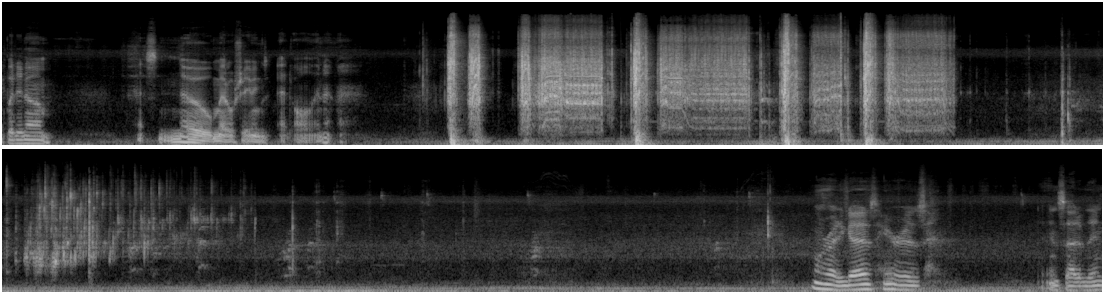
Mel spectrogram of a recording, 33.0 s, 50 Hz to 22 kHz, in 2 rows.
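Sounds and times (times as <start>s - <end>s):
cordless drill backing out screws: 6.6s - 14.4s.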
